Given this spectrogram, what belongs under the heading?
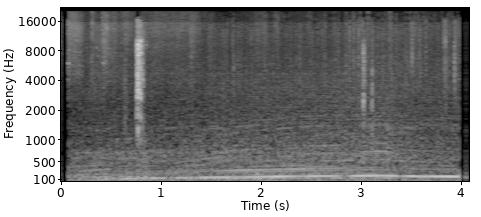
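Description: A 2023 Honda CR-V's 1.5-litre engine paired with a CVT drones steadily under load, a harsh, coarse, sustained hum that holds one pitch and rises slightly, close and loud with no talking.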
